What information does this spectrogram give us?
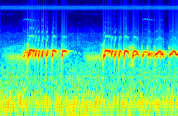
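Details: Local zebra doves, male and female, answering one another; two loud bursts of rapid staccato cooing notes, each a quick stuttering run of about eight beats, separated by a short pause.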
